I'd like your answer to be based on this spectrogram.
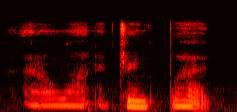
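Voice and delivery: feeble, weak, hushed, high voice with little strength. Nodding against their own will, the narrator speaks up in a weak voice. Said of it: "my voice sounded weaker than ever".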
